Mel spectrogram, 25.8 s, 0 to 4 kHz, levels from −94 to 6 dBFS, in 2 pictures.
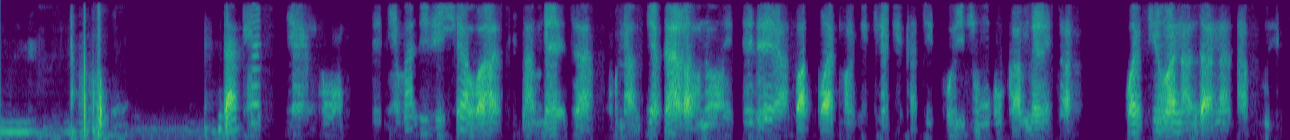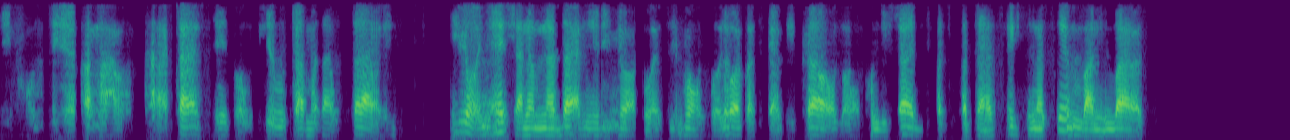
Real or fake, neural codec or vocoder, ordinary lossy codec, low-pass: fake; codec, 16 kHz in and 24 kHz out, 0.6 kbps, FireRedTTS-2 codec; AAC, 32 kbps; 3.6 kHz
